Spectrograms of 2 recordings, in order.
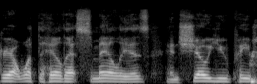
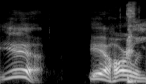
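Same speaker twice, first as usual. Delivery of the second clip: eager reply; 8 semitones higher, 6 dB louder than usual. Retold or imitated. Retelling his eager reply to Caleb.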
